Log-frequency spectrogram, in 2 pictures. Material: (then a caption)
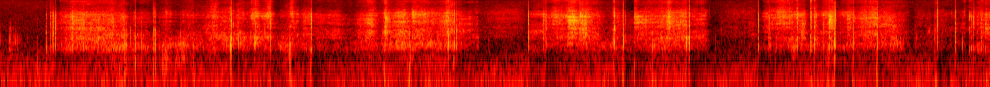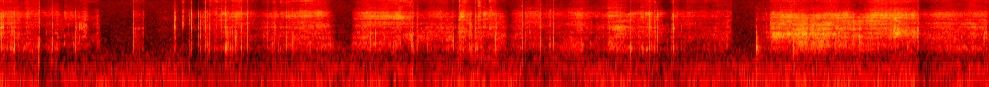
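Cardboard. Long acrylic nails tap rapidly across a pink Aristocats cardboard eyeshadow palette, a flat hollow case. The sound is a dense, bright run of crisp clicks and crackly scratching, with short dry taps that die away almost instantly over a faint low hum.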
